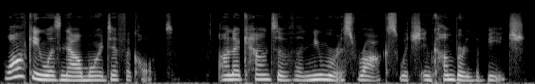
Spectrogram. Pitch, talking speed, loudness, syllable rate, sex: 210 Hz, 170 wpm, -18 LUFS, 5.0 syllables/s, female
